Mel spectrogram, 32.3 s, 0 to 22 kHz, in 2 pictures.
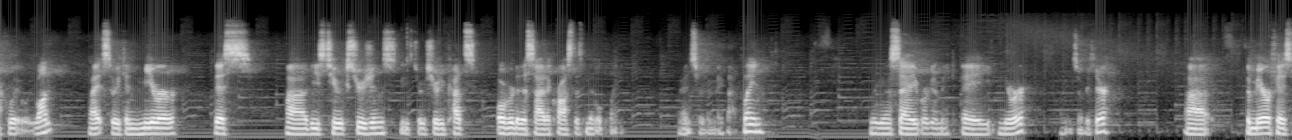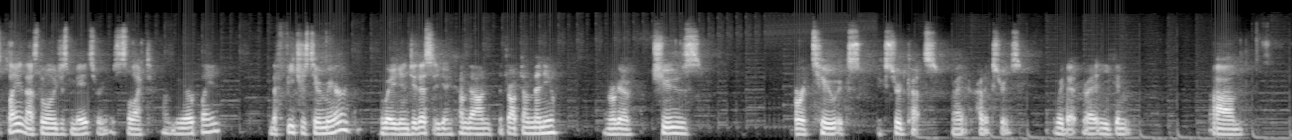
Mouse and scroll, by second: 8.2 click, 9.6 click, 12.3 click, 17.7 click, 21.9 click, 25.5 click, 30.6 click, 31.1 click, 31.6 click.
